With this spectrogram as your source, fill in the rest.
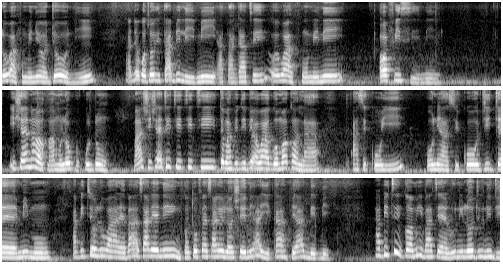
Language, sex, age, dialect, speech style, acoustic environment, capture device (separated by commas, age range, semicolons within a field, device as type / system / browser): Yoruba, female, 35-44, Nigeria - Lagos Yoruba, relaxed, silence, mobile / Linux / Chrome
